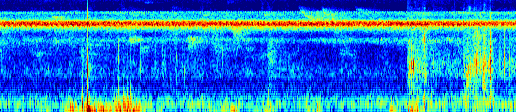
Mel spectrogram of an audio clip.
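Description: Steady high-pitched drone of an insect chorus in summer woodland. There is a single knock about a second in, and a few footsteps on the forest floor near the end.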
